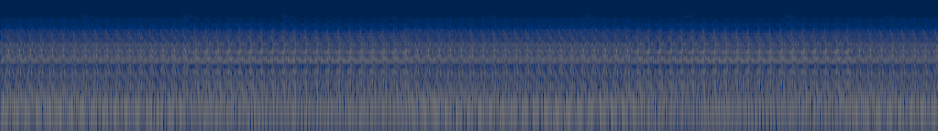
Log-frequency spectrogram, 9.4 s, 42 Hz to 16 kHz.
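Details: Knee MRI scan on a Philips 1.5T scanner during a proton density sequence: steady, rapid buzzing knock, about three pulses a second, from gradient noise.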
